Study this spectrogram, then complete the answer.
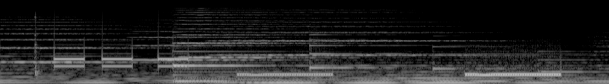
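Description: A telephone call rings out unanswered: a few short electronic tones followed by a repeating melodic ringback tune, moderately loud and clear with no voices over it.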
